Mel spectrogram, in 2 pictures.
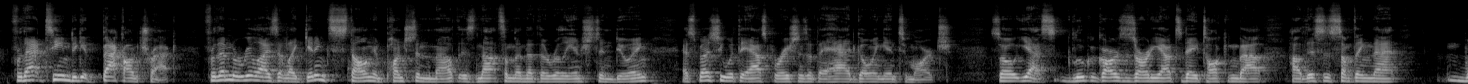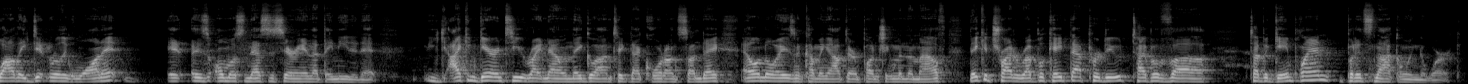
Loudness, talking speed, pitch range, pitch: -25 LUFS, 240 wpm, 135-165 Hz, 145 Hz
